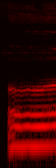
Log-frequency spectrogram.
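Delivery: long, low drawn-out "ooh"; imitated sloth noise. Imitating a slow sloth for children, long low ooh. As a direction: hold a low, soft, steady "ooh" like a sloth. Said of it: "Or he would be like this".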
